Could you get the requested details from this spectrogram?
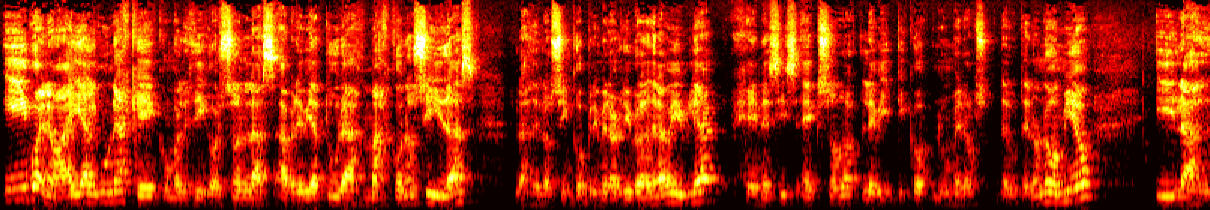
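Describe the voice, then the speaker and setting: A man teaching about the Bible in a measured lecture, often adding short tag questions. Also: mid-range voice, a bit bright. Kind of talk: explanatory lecture. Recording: roomy echo.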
